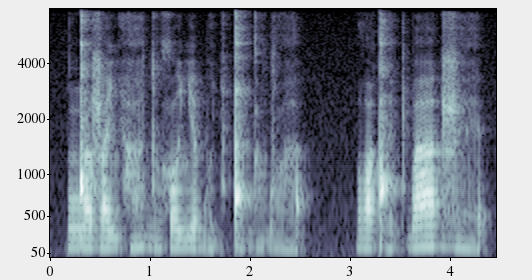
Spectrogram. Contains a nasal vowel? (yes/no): no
